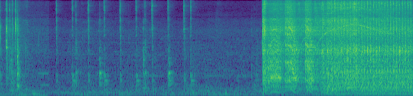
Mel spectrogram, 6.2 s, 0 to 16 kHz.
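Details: Ford Ranger 2.5 cranking slowly despite new battery (13 V) and serviced starter and alternator: laboured cranking about four strokes a second, then a loud clattering catch.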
